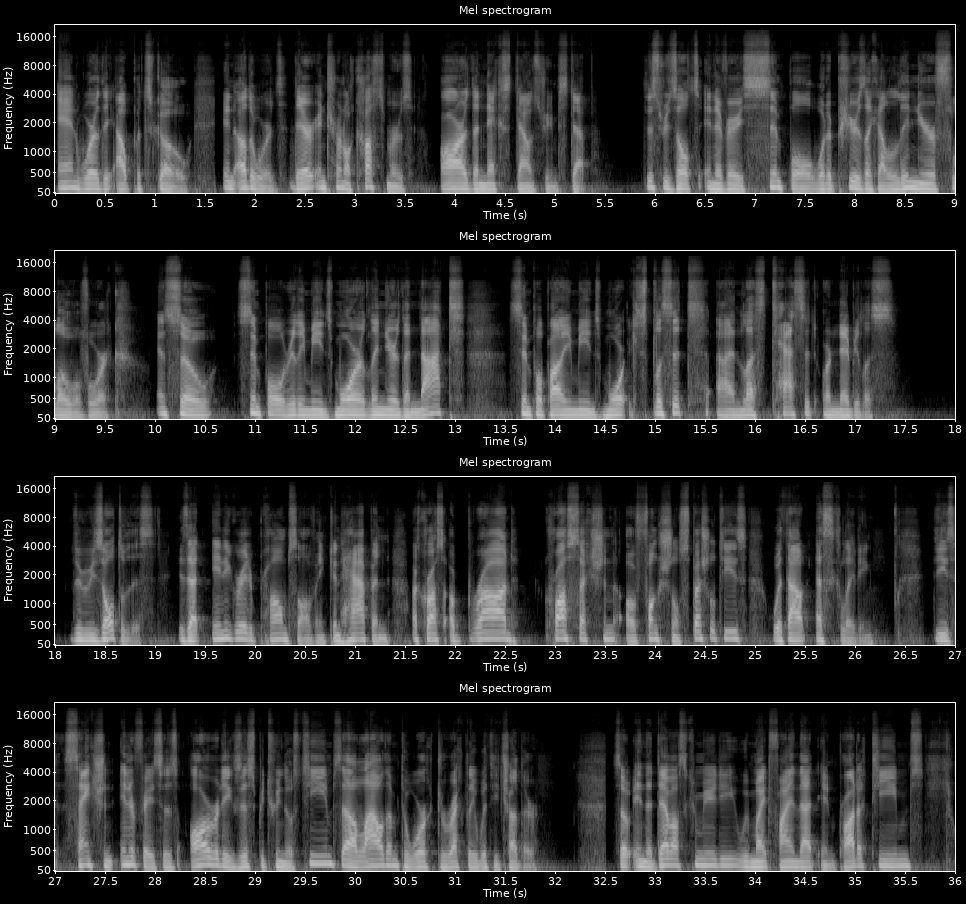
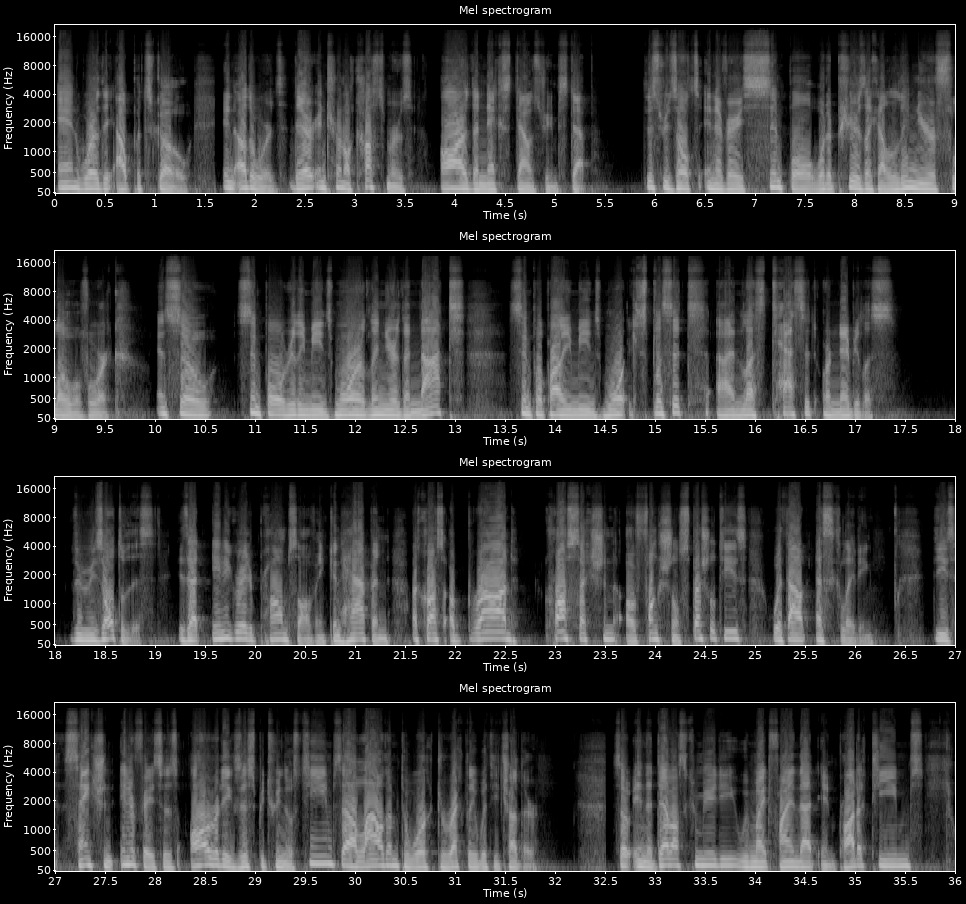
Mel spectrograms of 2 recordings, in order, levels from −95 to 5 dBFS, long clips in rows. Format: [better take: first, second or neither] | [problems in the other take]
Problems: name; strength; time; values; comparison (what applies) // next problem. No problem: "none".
first | distortion; slight; 9% of the sound clipped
